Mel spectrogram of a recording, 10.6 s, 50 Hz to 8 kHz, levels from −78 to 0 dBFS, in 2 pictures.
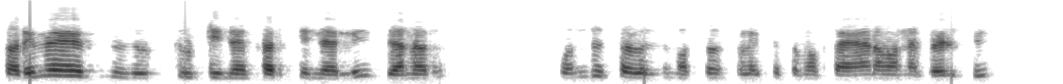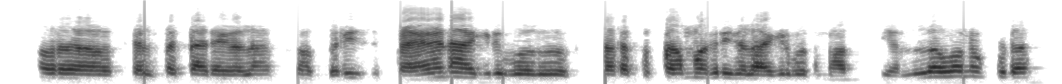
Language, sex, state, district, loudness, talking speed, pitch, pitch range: Kannada, male, Karnataka, Chamarajanagar, -21 LUFS, 125 wpm, 140 Hz, 135-155 Hz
